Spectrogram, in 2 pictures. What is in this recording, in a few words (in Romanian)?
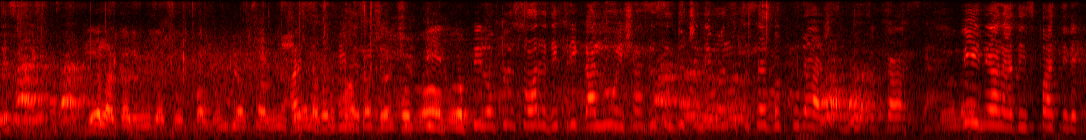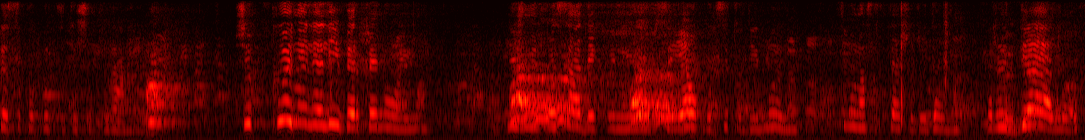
declaratie femeie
